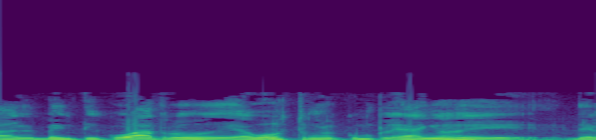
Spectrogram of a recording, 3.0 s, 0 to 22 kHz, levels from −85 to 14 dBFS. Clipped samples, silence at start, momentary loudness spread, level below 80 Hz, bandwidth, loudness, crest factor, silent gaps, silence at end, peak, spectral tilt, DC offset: 0.2%; 0 s; 6 LU; -44 dBFS; 6.8 kHz; -13 LUFS; 12 dB; none; 0 s; 0 dBFS; -9 dB/octave; under 0.1%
